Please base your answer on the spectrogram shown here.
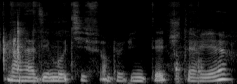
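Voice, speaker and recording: Showing craft papers to her viewers, a French woman keeps up a casual show-and-tell chat peppered with fillers and admiring comments. She speaks at a normal speed in a lowish, darkish voice with vocal fry, over a little hiss or hum.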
